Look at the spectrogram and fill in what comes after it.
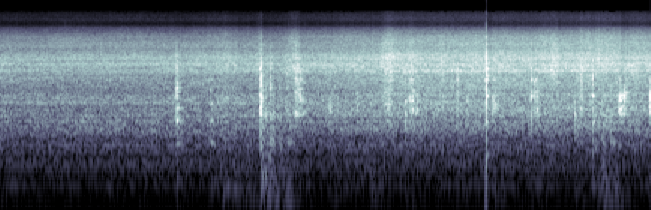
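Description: Diced vegetables sizzling as they fry in a skillet while a wooden spoon stirs and turns them, with a few sharp knocks of the spoon against the pan. The sizzle grows louder about halfway through.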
